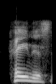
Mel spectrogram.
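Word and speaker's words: Ginés: Uh we went to the Churro and Porus uh shop with or heinus they call it G I N E S but they it's pronounced heinous.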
